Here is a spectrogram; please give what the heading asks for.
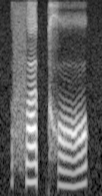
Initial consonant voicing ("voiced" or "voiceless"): voiceless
